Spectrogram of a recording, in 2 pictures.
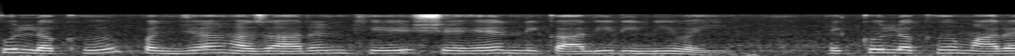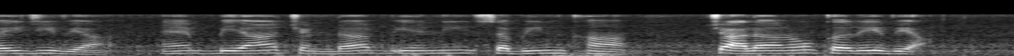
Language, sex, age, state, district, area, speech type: Sindhi, female, 45-60, Maharashtra, Mumbai Suburban, urban, read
